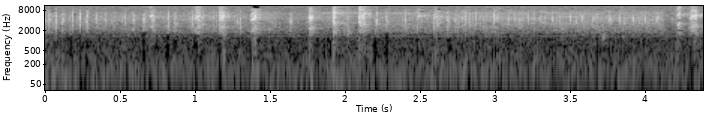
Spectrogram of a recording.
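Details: A swiftlet lure track named King's Star, used in swiftlet farming. Rapid pulsed buzzing trills run almost continuously, broken by sharper, louder chirps every half second or so.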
